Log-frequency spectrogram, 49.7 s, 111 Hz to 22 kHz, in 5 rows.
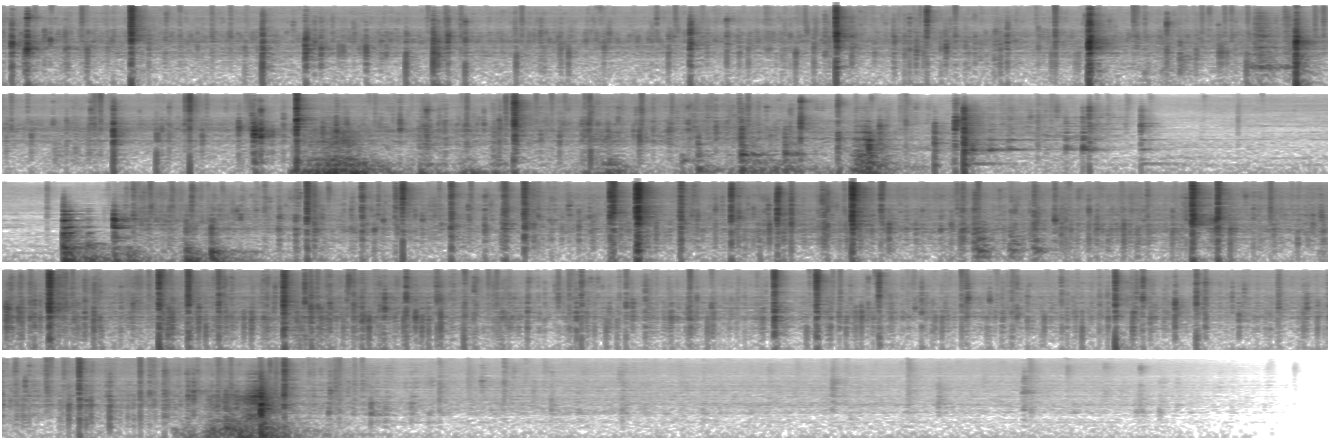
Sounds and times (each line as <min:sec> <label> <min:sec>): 0:00.0 Cracking And Frying An Egg 0:19.4
0:20.2 Cracking And Frying An Egg 0:43.7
